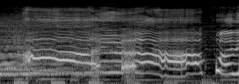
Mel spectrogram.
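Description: A boy's voice crying in one long wail that falls in pitch, over background music with a steady beat.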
